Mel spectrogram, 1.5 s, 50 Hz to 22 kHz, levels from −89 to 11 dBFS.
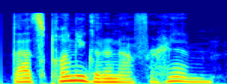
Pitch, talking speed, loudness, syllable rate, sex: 175 Hz, 240 wpm, -15 LUFS, 6.2 syllables/s, female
